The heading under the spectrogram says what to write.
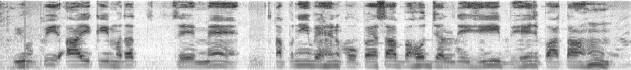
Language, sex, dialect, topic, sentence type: Hindi, male, Kanauji Braj Bhasha, banking, statement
